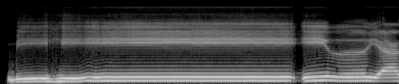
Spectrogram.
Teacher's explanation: Hi-nya panjangkan 5 harokat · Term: madsilah tawilah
